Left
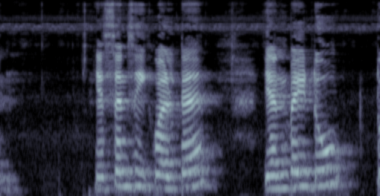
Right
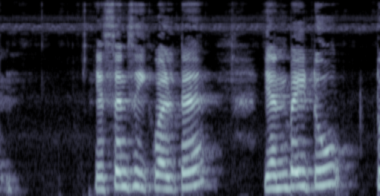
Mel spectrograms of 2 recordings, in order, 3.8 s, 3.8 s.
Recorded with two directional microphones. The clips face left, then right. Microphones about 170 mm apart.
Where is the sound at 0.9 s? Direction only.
45° right (ahead or behind).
